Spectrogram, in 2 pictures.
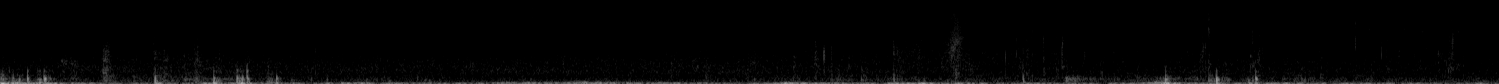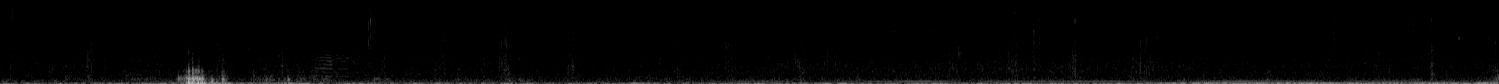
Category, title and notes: Soundscapes > Nature
Bears eating sedge meadow, Silver Salmon Creek
Coastal Brown Bears eating sedge meadow at Silver Salmon Creek, Alaska. You can hear humans walking around the tin trailers and ATVs
Alaska, Meadow, Bears, Eating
